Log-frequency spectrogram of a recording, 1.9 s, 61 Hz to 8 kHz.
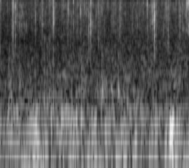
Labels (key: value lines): label: biophony, rattle response
recorder: SoundTrap 500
